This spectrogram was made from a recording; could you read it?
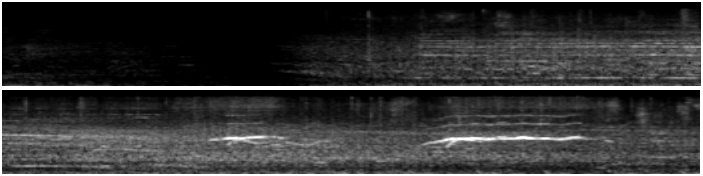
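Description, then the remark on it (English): A loud roadside crowd at a Giro time trial cheers Vincenzo Nibali riding past in the closing kilometres, the crowd getting very close to him: a dense, steady roar of many voices rising after a brief lull, with shrill whistles and horn-like tones cutting through near the end. “The noise can only be for Vincenzo Nibali.”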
